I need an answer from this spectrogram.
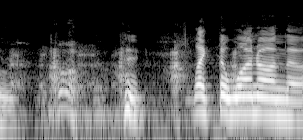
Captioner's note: laughing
